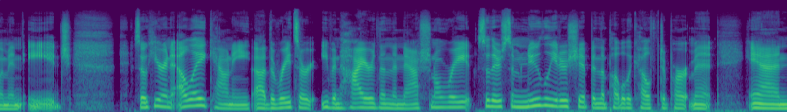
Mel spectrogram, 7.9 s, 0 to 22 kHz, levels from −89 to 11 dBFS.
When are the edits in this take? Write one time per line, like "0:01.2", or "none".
0:01.2
0:04.7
